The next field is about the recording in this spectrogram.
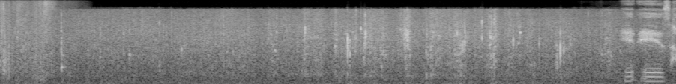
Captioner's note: rain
